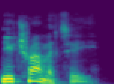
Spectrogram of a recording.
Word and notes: neutrality: British English

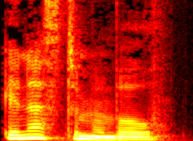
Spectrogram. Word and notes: inestimable: British English

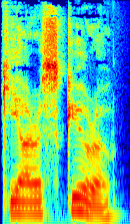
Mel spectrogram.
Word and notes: chiaroscuro: British English

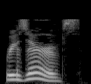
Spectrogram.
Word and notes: reserves: British English

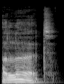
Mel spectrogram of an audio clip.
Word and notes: alert: British English

